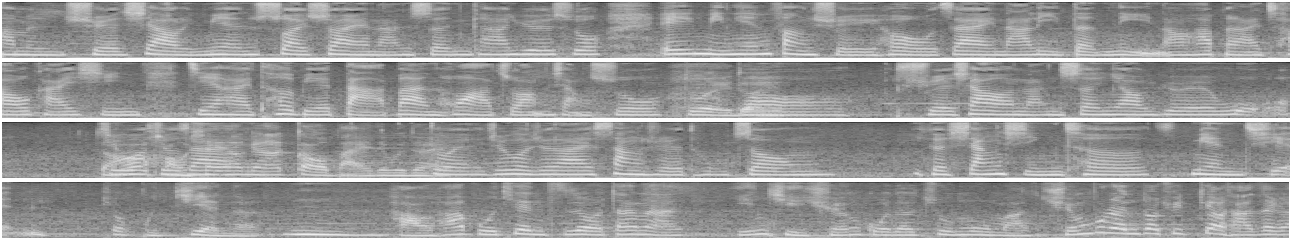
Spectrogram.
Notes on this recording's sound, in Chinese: 此內容是在INSTAGRAM 進行直播的聲音檔，因為是在一間喜歡的咖啡廳進行直播，所以音質沒有前面節目來的好，也有許多環境中的自然噪音，也沒有經過剪輯就直接上載。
